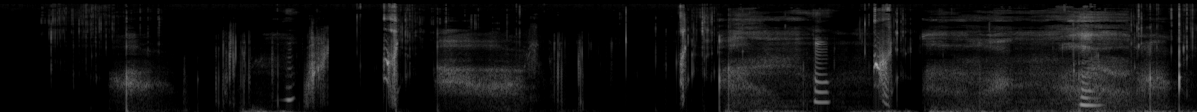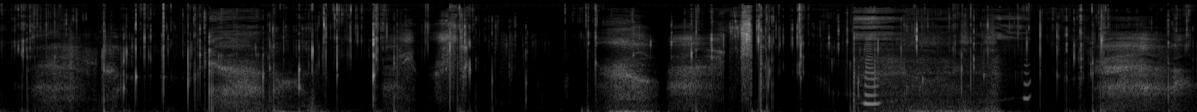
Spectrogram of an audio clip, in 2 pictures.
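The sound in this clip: Wet ear-licking mouth sounds close to the microphone, irregular smacks, slurps and soft crunchy clicks arriving in uneven bursts separated by short quiet gaps.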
